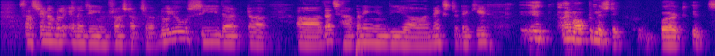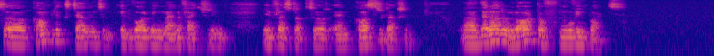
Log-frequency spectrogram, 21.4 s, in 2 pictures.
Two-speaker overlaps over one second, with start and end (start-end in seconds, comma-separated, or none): none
